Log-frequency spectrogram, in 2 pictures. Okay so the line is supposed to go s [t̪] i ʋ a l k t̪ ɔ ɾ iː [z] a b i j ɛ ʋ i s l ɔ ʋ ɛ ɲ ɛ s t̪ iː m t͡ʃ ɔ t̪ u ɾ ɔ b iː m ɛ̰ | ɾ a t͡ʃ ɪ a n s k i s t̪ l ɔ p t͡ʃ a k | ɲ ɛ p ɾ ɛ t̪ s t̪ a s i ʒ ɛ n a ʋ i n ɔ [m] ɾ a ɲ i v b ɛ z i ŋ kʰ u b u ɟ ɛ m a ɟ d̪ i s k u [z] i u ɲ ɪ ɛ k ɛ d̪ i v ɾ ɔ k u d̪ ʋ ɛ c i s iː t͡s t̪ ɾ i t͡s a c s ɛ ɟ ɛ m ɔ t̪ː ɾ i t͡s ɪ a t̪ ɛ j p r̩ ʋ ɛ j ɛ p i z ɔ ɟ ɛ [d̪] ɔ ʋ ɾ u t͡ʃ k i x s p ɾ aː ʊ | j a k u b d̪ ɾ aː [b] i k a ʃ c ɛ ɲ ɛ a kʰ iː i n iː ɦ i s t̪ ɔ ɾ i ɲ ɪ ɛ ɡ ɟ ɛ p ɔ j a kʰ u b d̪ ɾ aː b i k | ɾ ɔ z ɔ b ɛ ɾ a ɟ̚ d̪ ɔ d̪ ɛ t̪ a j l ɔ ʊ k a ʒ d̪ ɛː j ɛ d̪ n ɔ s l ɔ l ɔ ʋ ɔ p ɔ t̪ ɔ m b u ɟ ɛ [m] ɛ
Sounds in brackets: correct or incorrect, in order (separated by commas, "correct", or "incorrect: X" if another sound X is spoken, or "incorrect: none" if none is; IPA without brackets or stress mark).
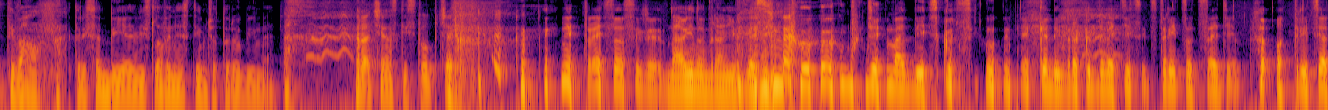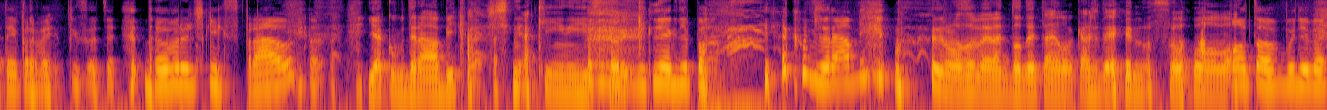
correct, incorrect: s, incorrect: b, incorrect: s, correct, correct, correct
